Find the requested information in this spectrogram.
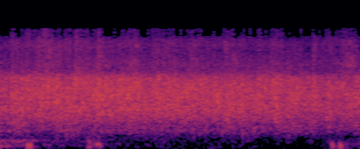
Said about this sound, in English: I think it's a good place to clap your hands right now.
